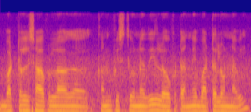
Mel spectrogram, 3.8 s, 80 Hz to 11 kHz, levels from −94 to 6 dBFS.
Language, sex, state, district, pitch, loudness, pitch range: Telugu, male, Telangana, Mahabubabad, 110 Hz, -18 LUFS, 105-110 Hz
